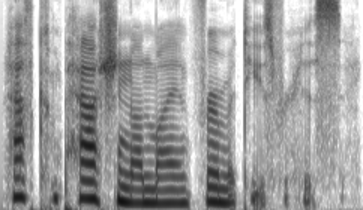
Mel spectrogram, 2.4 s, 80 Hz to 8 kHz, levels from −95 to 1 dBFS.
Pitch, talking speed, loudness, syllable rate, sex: 205 Hz, 200 wpm, -16 LUFS, 6.0 syllables/s, female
